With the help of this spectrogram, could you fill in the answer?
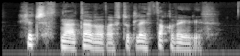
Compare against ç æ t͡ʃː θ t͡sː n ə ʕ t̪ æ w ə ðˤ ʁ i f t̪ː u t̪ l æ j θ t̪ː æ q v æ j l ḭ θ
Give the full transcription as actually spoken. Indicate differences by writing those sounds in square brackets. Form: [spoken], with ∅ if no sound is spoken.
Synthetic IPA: ç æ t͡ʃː θ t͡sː n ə ʕ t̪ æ [v] ə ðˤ ʁ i f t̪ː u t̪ l æ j θ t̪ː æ q v æ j l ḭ θ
